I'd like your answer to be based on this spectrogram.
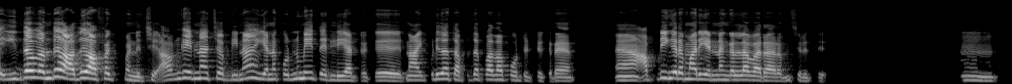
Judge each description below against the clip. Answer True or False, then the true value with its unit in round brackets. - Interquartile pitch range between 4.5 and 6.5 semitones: True (5.0 semitones)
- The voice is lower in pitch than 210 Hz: False (220 Hz)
